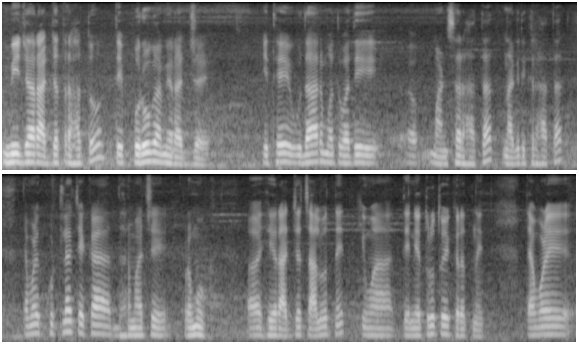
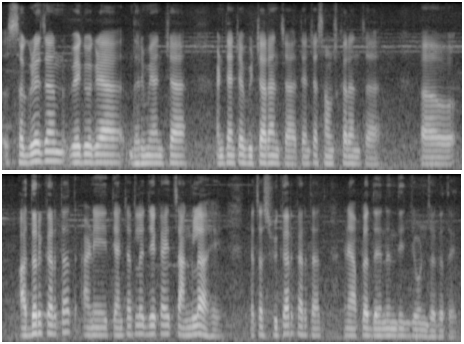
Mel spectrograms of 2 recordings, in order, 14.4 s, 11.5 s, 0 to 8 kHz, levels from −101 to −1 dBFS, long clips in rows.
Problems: none marked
